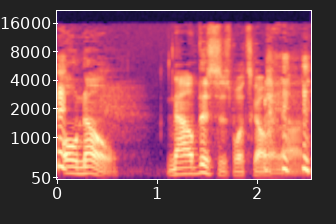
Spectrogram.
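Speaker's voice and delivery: emotionless, flat voice. Imitating the movie character Tom, who speaks without emotion: emotionless Tom imitation. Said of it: "there's no emotion behind what he says".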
